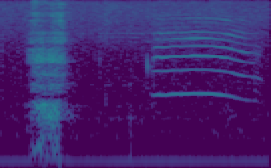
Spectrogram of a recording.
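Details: Pet cat during play, giving a single drawn-out, slightly falling meow after a brief thump, over a steady low electrical hum.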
